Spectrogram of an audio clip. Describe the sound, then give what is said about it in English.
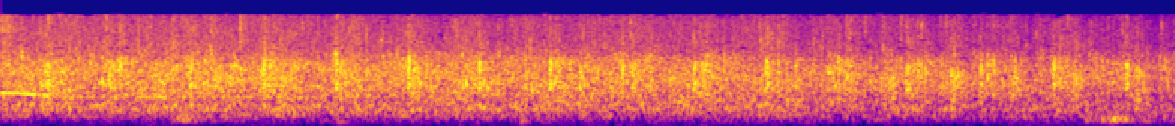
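Steady, sustained applause from an audience for a children's morning performance fills the whole stretch, a dense wash of many hands clapping at once with no break, fairly loud and even throughout. “I think we should hear it one more time for these great kiddos and their performance this morning.”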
